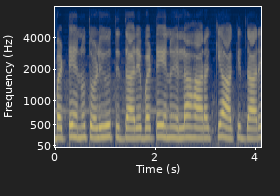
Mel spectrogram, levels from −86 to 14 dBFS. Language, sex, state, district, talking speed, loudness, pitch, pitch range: Kannada, female, Karnataka, Chamarajanagar, 85 wpm, -14 LUFS, 225 Hz, 215-235 Hz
